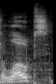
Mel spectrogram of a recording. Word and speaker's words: Lopes: Lopes. And lops is how you pronounce it.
